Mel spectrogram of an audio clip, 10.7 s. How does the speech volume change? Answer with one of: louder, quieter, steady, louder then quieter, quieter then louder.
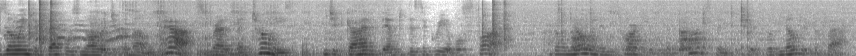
quieter.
